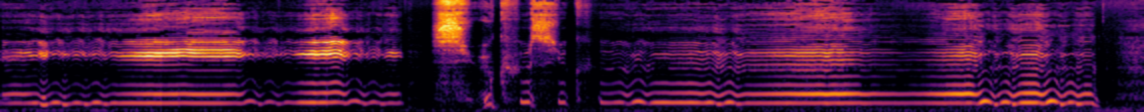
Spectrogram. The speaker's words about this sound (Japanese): 詩吟といえばこれというふうにもう一番有名な吟で、僕もよく実践というか詩吟チャンネルでこれはこういうふうに吟じるんですよって使うときは、まあ大抵川中島になってるんですけれども、改めてですねこれをちゃんと吟じたいなと思います。逆に緊張しますね。では吟じます。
